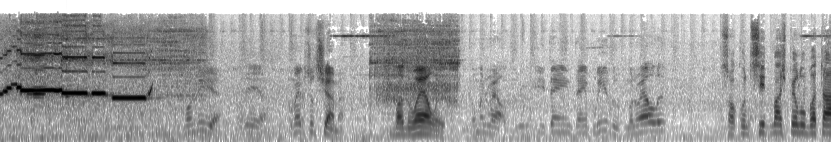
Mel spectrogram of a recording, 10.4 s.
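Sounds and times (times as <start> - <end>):
knife grinder's plastic pan flute: 0.0 - 2.5
speech: 3.7 - 10.3.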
